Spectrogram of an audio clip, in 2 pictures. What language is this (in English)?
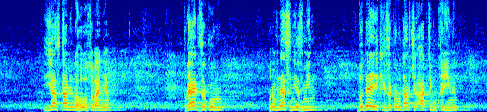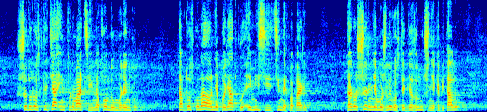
Ukrainian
